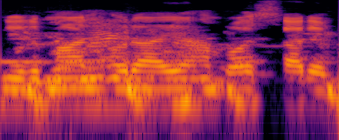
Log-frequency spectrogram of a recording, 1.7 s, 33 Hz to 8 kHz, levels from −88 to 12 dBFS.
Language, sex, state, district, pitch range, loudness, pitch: Hindi, male, Bihar, Darbhanga, 120-125 Hz, -15 LUFS, 120 Hz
